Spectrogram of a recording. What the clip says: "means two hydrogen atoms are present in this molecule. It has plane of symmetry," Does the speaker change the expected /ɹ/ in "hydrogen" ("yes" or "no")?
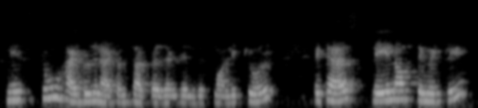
no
